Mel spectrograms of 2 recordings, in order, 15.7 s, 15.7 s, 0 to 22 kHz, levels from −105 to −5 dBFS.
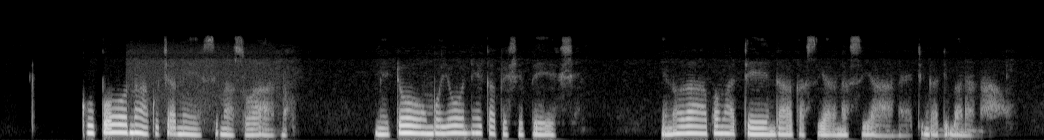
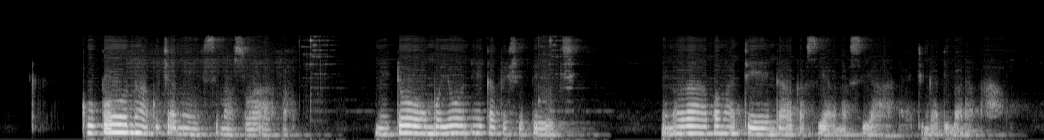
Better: first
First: none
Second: noise reduction (neural separator model SepFormer DNS4)

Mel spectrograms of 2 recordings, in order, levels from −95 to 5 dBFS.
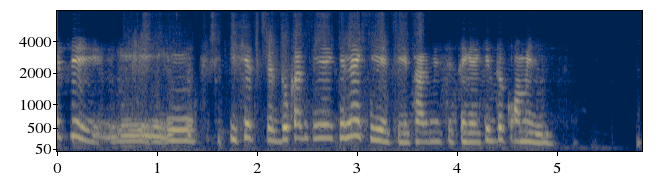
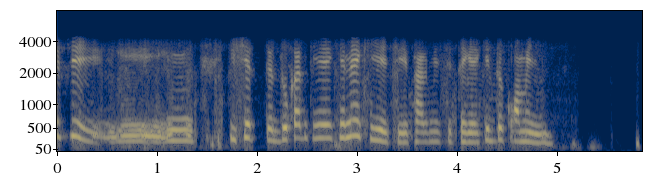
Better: second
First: noise reduction (neural separator model SepFormer DNS4)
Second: none

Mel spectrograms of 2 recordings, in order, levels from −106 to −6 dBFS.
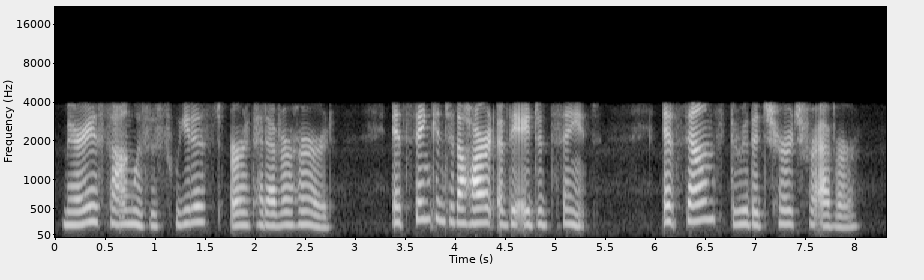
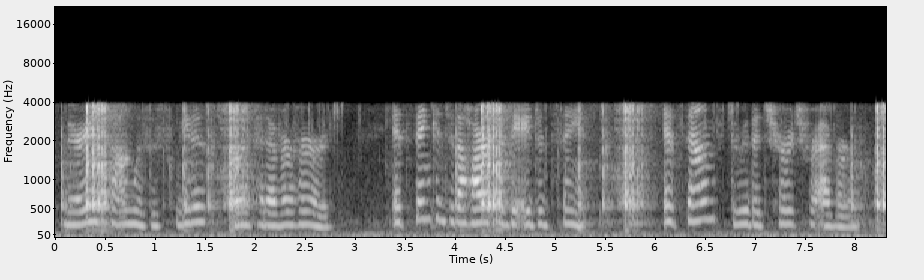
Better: first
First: none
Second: background sound (Coin (dropping)); 1 dB above the speech // room echo; dies away in 0.4 s

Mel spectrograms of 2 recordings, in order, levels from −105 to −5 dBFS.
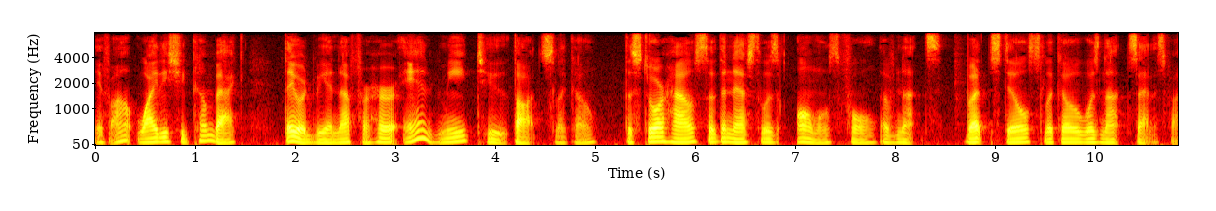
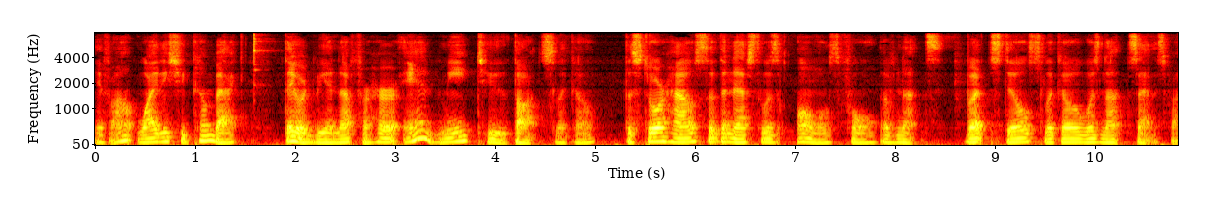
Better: first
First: none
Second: background sound (Cutlery, silverware); 15 dB below the speech // room echo; dies away in 0.2 s

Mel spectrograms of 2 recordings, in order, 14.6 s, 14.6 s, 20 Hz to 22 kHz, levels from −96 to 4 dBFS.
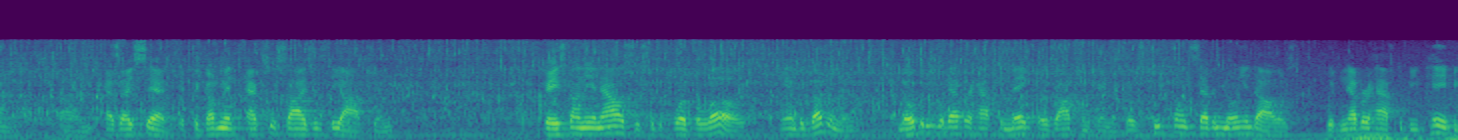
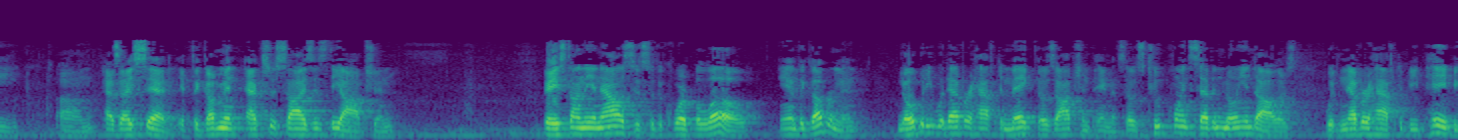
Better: second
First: background sound (Stream); 12 dB below the speech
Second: none

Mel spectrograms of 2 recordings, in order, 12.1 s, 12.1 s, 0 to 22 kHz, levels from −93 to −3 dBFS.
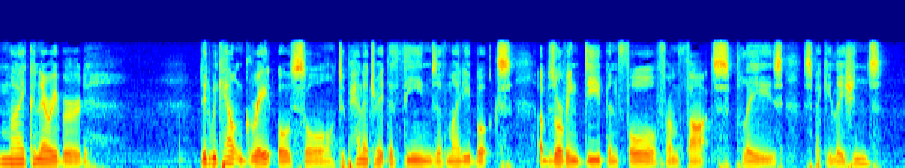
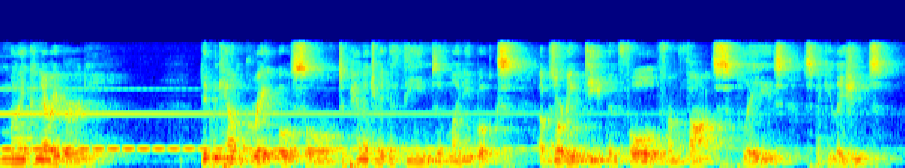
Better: first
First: none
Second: background sound (Musical instrument); 10 dB below the speech // room echo; dies away in 1 s

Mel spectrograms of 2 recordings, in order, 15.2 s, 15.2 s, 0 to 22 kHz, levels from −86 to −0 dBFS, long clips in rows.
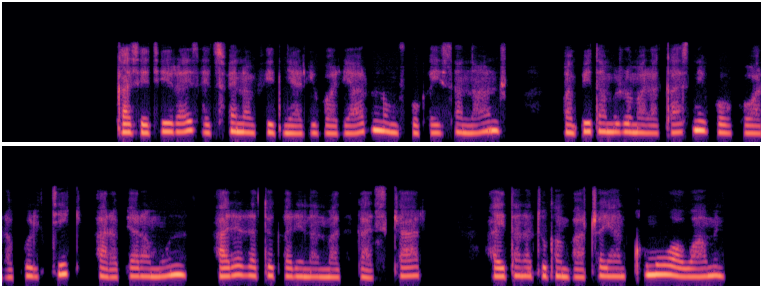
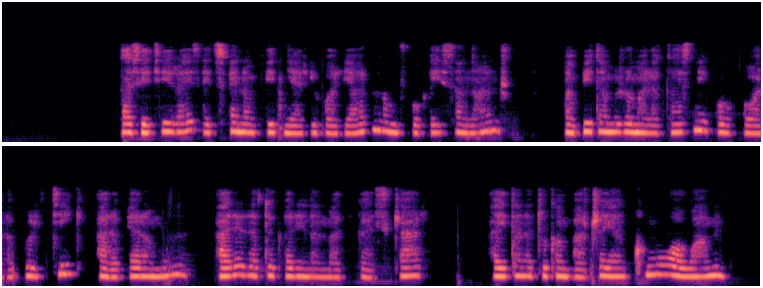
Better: first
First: none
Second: noise reduction (neural mask model DeepFilterNet 3)

